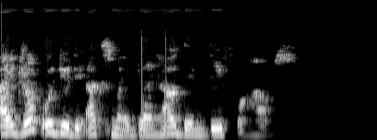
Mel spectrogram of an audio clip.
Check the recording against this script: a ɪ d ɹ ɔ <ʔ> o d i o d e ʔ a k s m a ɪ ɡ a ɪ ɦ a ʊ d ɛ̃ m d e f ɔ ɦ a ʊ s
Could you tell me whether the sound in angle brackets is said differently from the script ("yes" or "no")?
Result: yes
